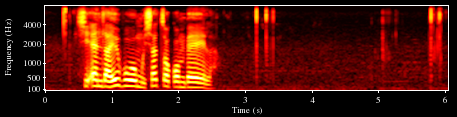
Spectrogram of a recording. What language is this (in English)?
Tsonga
